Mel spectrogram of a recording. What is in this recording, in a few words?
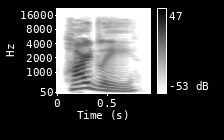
"hardly", English; 3000 words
